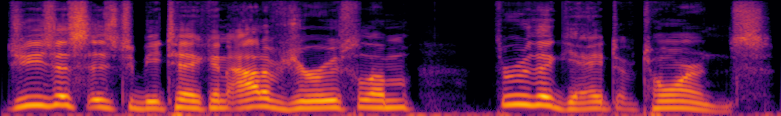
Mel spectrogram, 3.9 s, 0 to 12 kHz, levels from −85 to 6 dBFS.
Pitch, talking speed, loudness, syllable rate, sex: 165 Hz, 200 wpm, -18 LUFS, 5.6 syllables/s, male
